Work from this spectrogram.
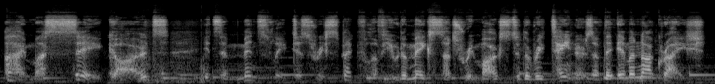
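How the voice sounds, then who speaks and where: Courtly raven attendant, lively intonation. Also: male voice, on the high side, normal speed, exaggerated voice. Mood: affronted dignity. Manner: formal, genteel, butler-like. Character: courtly talking raven familiar, dignified, loyal interpreter. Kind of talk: anime game voice acting. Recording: music behind the voice.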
